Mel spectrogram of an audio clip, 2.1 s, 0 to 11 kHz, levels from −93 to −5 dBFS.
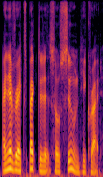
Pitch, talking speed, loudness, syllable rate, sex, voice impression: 120 Hz, 230 wpm, -21 LUFS, 5.6 syllables/s, male, very masculine, adult-like, slightly middle-aged, slightly thick, slightly tensed, slightly weak, slightly dark, very hard, slightly muffled, slightly halting, slightly raspy, slightly cool, slightly intellectual, sincere, slightly calm, slightly mature, slightly friendly, slightly reassuring, unique, slightly wild, modest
